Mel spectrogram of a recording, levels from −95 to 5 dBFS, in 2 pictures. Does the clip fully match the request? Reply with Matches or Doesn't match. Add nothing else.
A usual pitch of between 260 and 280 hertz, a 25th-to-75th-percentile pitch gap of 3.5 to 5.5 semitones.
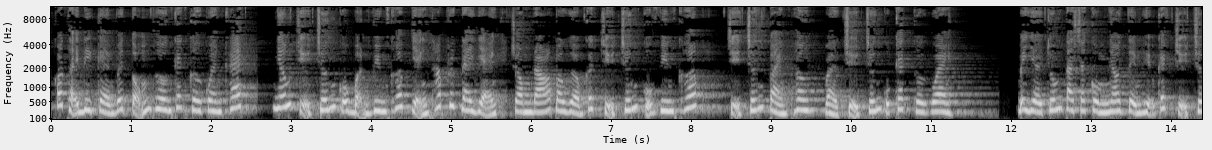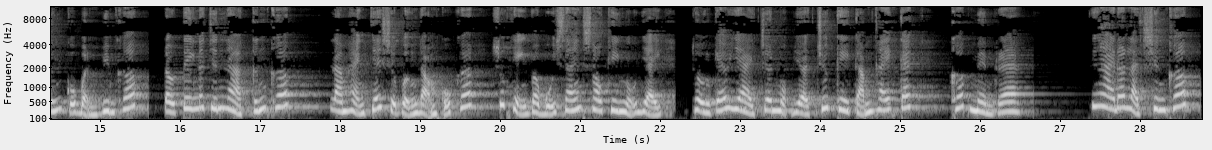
Matches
